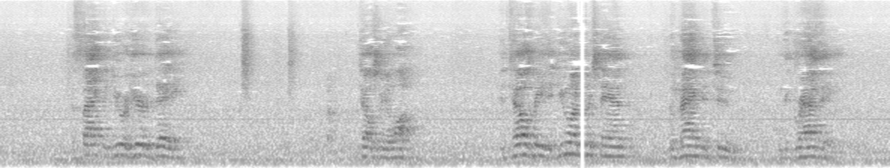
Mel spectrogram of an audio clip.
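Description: A middle-aged man speaks into a microphone over a loudspeaker, in a room with some echo.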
